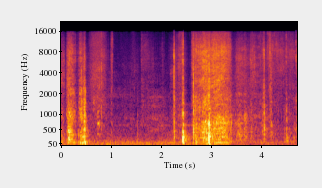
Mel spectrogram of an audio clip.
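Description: Cardboard shipping box being handled and its packing tape slit open with a blade. There are taps and thumps at the start, sharp clicks about two and a half seconds in, then a long rasping cut along the seam.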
